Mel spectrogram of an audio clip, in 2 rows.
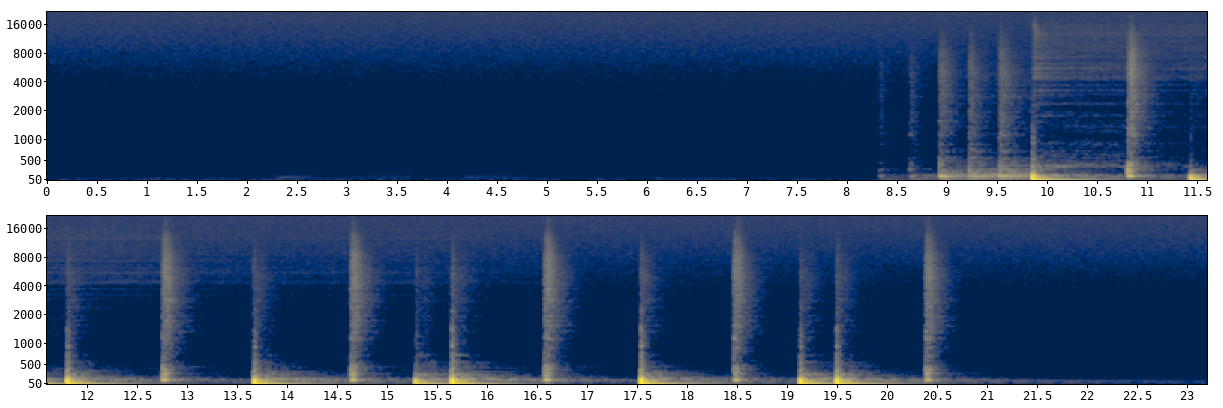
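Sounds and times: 
bass drum: 9.8 - 10.5, 11.4 - 12.4, 13.7 - 14.3, 15.3 - 16.3, 17.6 - 18.2, 19.2 - 20.2.

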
